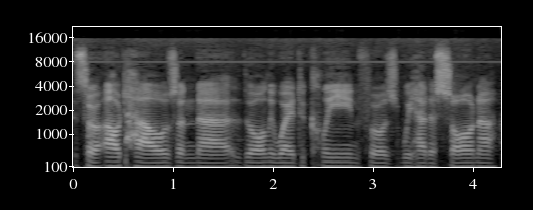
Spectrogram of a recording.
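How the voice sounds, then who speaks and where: A man in his forties from Finland with a Finnish accent, a Buddhist monk casually introducing himself in halting English full of fillers and restarts. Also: lowish voice, monotone, pushed and bright, clear, resonant tone. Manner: halting, many fillers and restarts, plain friendly telling. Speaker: Buddhist monk giving a talk. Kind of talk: casual spoken self-introduction.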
